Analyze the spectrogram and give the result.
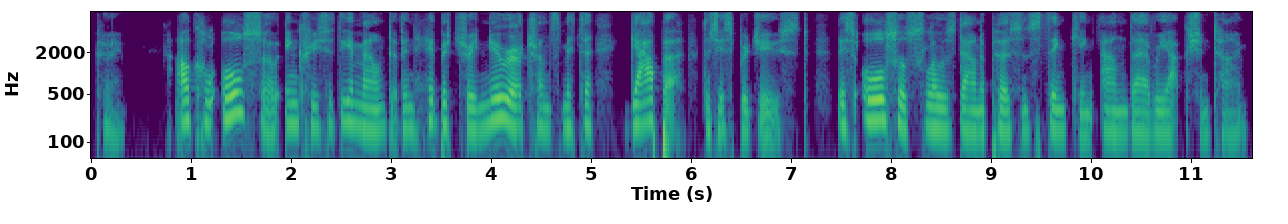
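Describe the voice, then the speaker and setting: Lowish-voiced woman reading an educational podcast. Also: measured pace, no echo. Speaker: podcast co-host, hypnotherapist. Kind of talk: scripted podcast narration, read aloud.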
